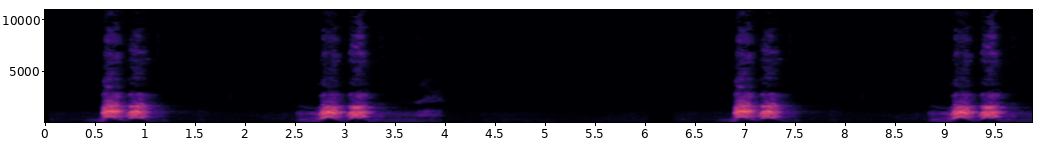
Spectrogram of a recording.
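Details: Miniature Schnauzer barking in two paired bursts: double barks at the start, a second pair about two seconds later, a quiet pause, then two more double barks. The barks are sharp and mid-pitched, with nothing else heard.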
